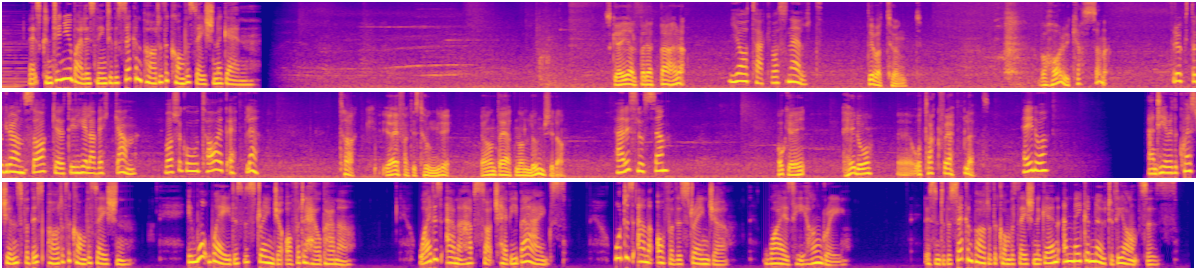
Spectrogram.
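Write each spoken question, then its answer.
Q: In what way does the stranger offer to help Anna?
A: He offers to carry her bags

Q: Why does Anna have such heavy bags?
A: She has fruit and vegetables for the whole week

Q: What does Anna offer the stranger?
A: An apple

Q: Why is he hungry?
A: He hasn't eaten any lunch today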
